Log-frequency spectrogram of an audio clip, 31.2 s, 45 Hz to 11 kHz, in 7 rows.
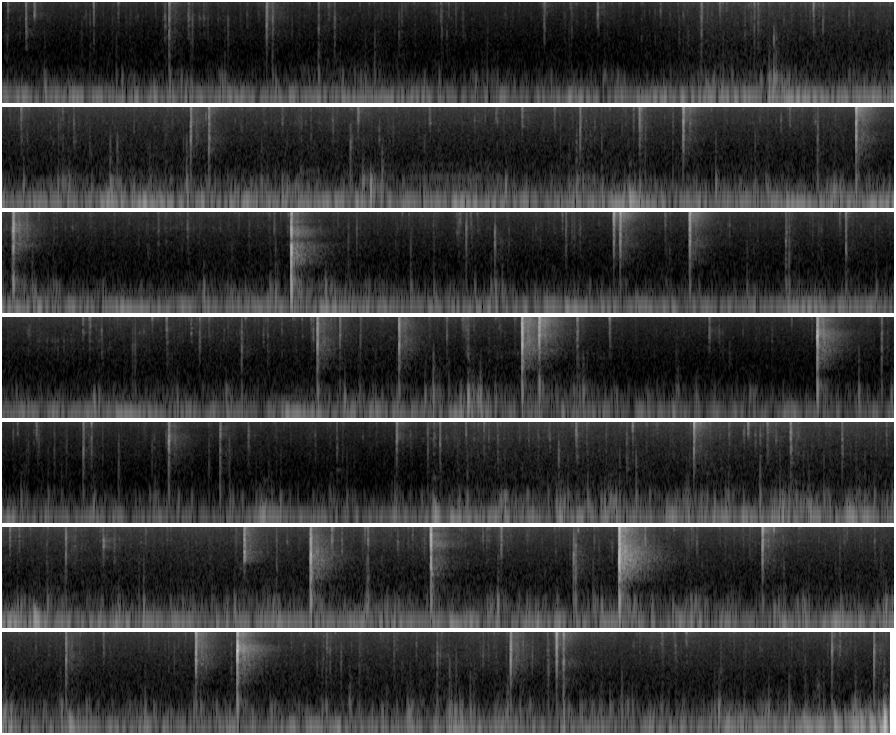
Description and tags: Fire Crackle and Flames 001
Crackling log fire with dancing flames. Occasional popping from logs.
burning, Fire, flames, log, popping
